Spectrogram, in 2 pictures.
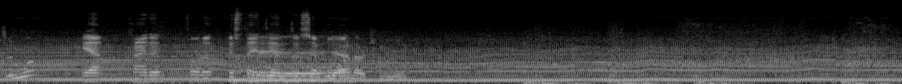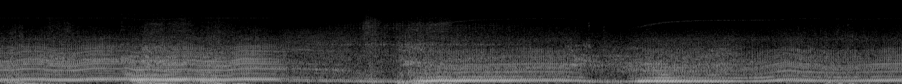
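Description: A car engine hums steadily and revs up and down as the car drives.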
